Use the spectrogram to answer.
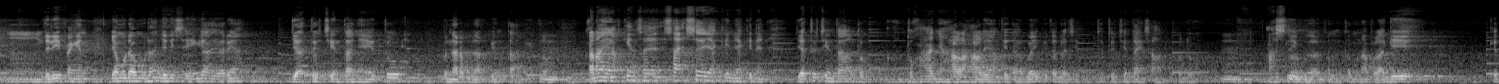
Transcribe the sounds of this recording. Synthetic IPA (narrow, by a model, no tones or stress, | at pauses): m̩d͡ʒadipeŋɛn | jaŋmudahmudaɦand͡ʒadisəhiŋɡaːxirɲa | d͡ʒat̪ʊht͡ʃint̪aɲait̪u | bənarbənarpint̪arɡit̪u | karnajakɪnsajasajasəjakɪnjakɪna | d͡ʒat̪ʊht͡ʃint̪aunt̪ʊk̚ | unt̪ʊkhaɲaɦalaɦaljaŋt̪idak̚baɪk̚ɡit̪uadala | at̪ʊt͡ʃint̪ajaŋsaŋat̪̚pədʊh | aslibənalt̪əmənt̪əmanapalaɡi | ki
